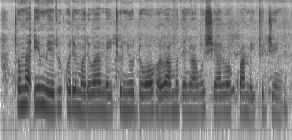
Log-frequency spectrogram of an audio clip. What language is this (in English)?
Kikuyu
